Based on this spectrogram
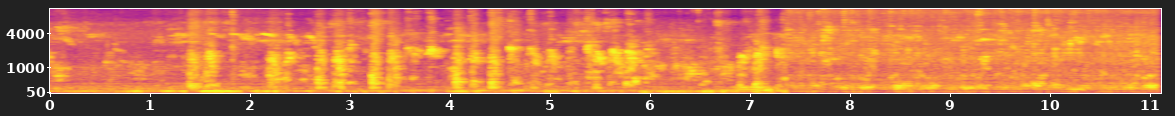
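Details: Pet budgies chirping in the morning in rapid, rhythmic twittering for about seven seconds, then a steady hiss with softer, distant chatter.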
